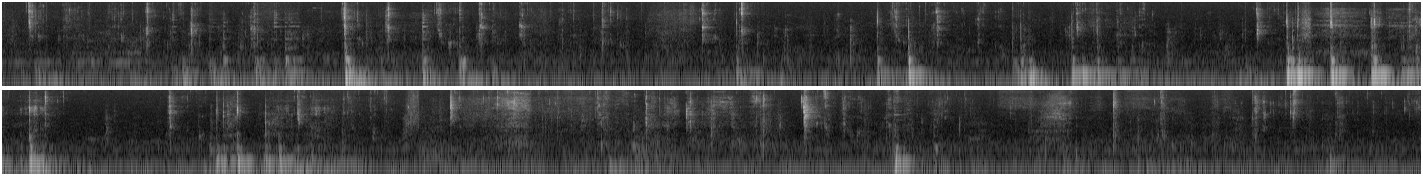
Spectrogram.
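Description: Eating by hand from a steel plate: fingers mixing rice with curry and tapping and scraping the plate, with chewing, in many short clicks and taps.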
